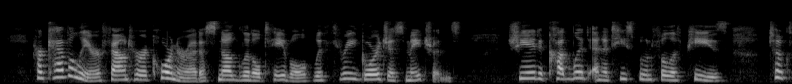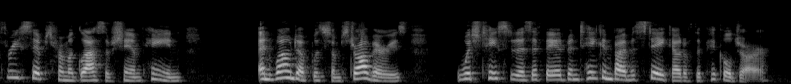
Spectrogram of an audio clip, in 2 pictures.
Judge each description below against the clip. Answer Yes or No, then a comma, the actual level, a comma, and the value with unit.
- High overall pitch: Yes, high, 215 Hz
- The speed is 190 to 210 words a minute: Yes, average, 200 wpm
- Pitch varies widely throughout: Yes, wide, 6.1 semitones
